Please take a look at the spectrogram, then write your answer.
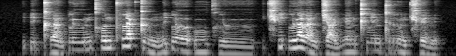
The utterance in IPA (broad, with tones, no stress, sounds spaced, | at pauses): ʔ i˨˩ t̚ kʰ l a˩˦ n p l ɯː˦˥ m kʰ o˥˩ n pʰ l a˥˩ k̚ t ɯː˨˩ ŋ m i˦˥ ʔ l ɤː˧ ʔ uː˦˥ kʰ l ɯː˧ | t͡ɕʰ i˥˩ t̚ l ɯ˥˩ a̯ l a˨˩ n t͡ɕ aː˩˦ j ŋ e˧ n kʰ l i˧ n t r u˨˩ n t͡ɕʰ e˨˩ n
